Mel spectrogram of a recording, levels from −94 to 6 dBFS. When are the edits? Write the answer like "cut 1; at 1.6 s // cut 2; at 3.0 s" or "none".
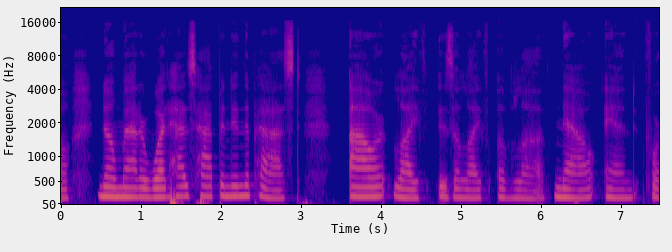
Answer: cut 1; at 6.1 s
